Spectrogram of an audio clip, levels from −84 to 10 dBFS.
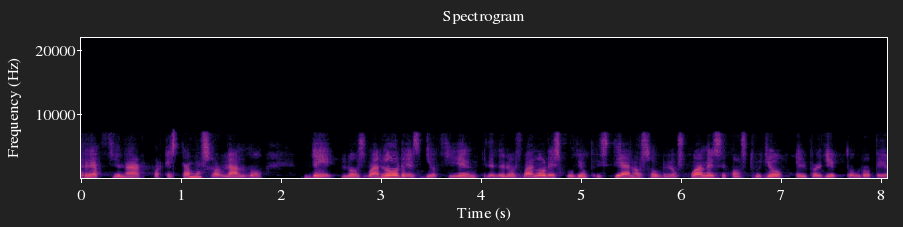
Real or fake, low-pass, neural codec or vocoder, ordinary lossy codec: fake; 7.2 kHz; codec, 16 kHz in and 24 kHz out, 0.6 kbps, FireRedTTS-2 codec; AAC, 48 kbps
